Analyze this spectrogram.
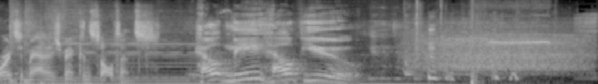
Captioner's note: crowd roaring, whistle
